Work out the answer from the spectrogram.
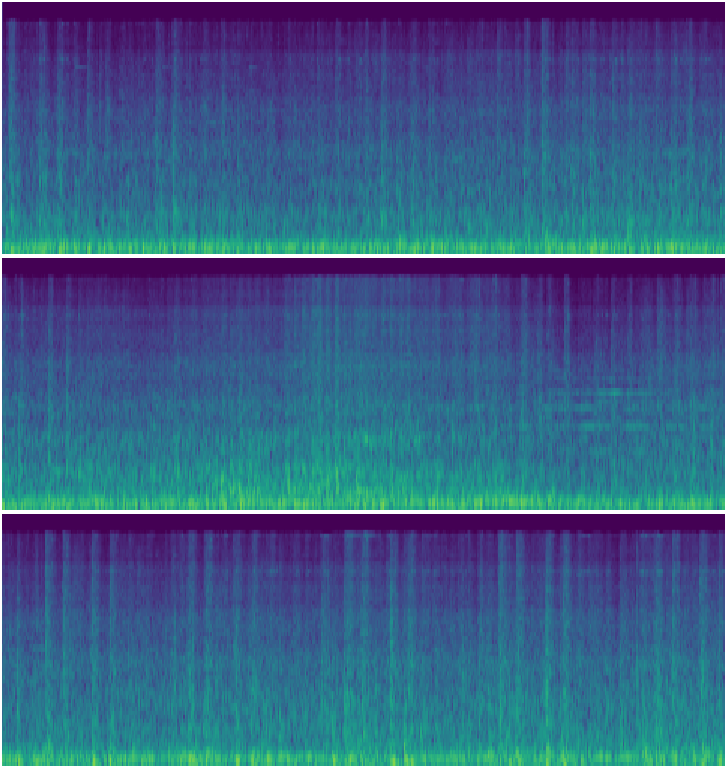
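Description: Miniature park train's passenger cars rolling along the track: a steady low rumble with rapid clicking of the wheels over the rails, with a brief rush of louder noise about ten seconds in.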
